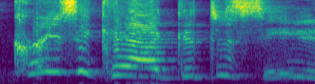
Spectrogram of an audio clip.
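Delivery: high, bright hello to a friend in chat; excited greeting. Real, not acted. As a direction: greet them like you're thrilled they showed up. Greeting a returning chat viewer.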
